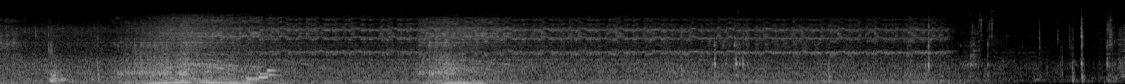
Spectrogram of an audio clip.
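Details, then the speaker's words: Modern Mini Cooper at idle: uneven rough note with rhythmic flapping thump and chirp, sounding worse on arrival; crank pulley damper has failed and the drive belt is flopping about. "so as you heard there it's um doesn't sound too clever does it it actually sounded much worse than that when you pulled up it sounded like a a brick and a washing machine as I normally say"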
